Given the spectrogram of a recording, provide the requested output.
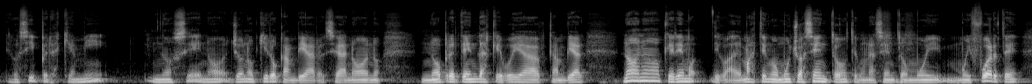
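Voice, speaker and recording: A man's voice: lowish voice, normal speed, creaky, darkish tone, husky. A middle-aged man, a sports broadcaster whose first language is Spanish, telling his story in an interview with many fillers and restarts.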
